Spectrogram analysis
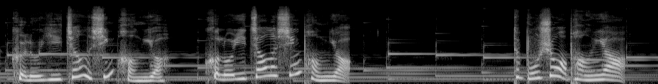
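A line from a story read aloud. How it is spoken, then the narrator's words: Quiet muttering. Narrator (Chinese): 安德鲁小声嘀咕道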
